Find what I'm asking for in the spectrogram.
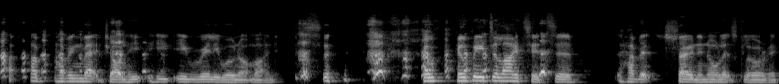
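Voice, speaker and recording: A man with an English accent talks at a moderate pace in a medium pitch. He leaves long, frequent pauses. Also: ordinary pitch variation. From England. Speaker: podcast host. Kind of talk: casual interview chat.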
